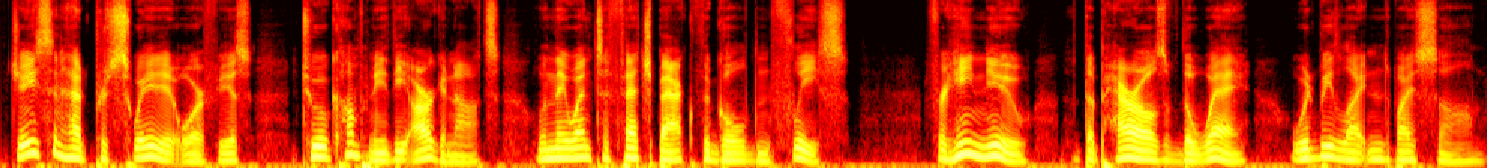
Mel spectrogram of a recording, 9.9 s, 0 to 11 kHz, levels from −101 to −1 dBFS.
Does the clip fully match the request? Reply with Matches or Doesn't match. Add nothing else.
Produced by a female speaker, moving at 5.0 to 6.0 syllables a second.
Doesn't match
